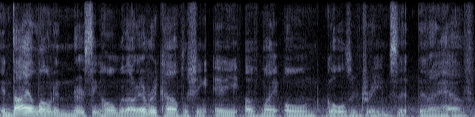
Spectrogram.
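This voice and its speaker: A slight New England accent, fairly even intonation and a moderate pace with hardly any pauses, over noticeable background noise. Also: man, medium pitch for a man. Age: 40s. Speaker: online marketing coach. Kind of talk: personal story. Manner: halting.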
